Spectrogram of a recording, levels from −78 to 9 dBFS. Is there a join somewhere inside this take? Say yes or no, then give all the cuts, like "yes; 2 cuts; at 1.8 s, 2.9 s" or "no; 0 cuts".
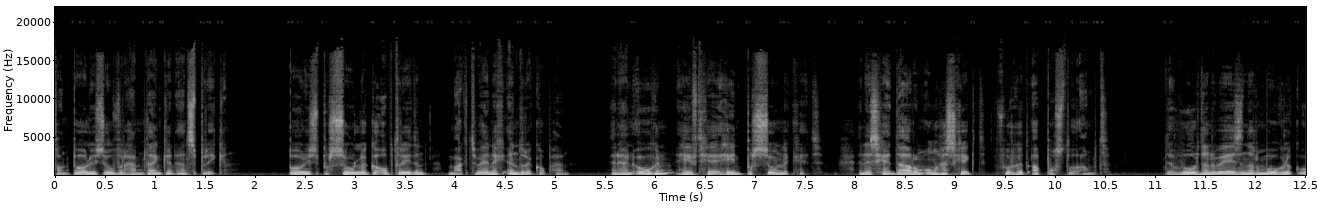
no; 0 cuts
